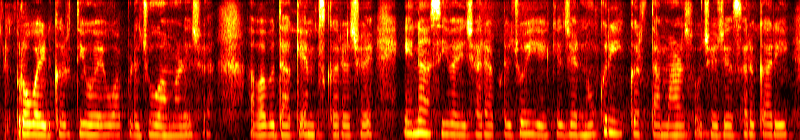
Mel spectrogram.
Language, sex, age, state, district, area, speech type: Gujarati, female, 18-30, Gujarat, Rajkot, urban, spontaneous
